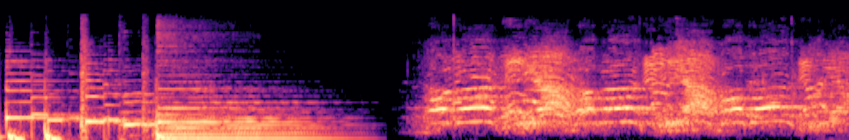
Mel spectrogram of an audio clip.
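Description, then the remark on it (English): A series of sharp ringing strikes fades into a low hum, then a loud crowd of many campaigners, supporters and families of child cancer patients at the Taj Mahal in India breaks into energetic, overlapping chanting and shouting that continues to the end. “It's a noisy affair at perhaps the most tranquil spot on Earth.”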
